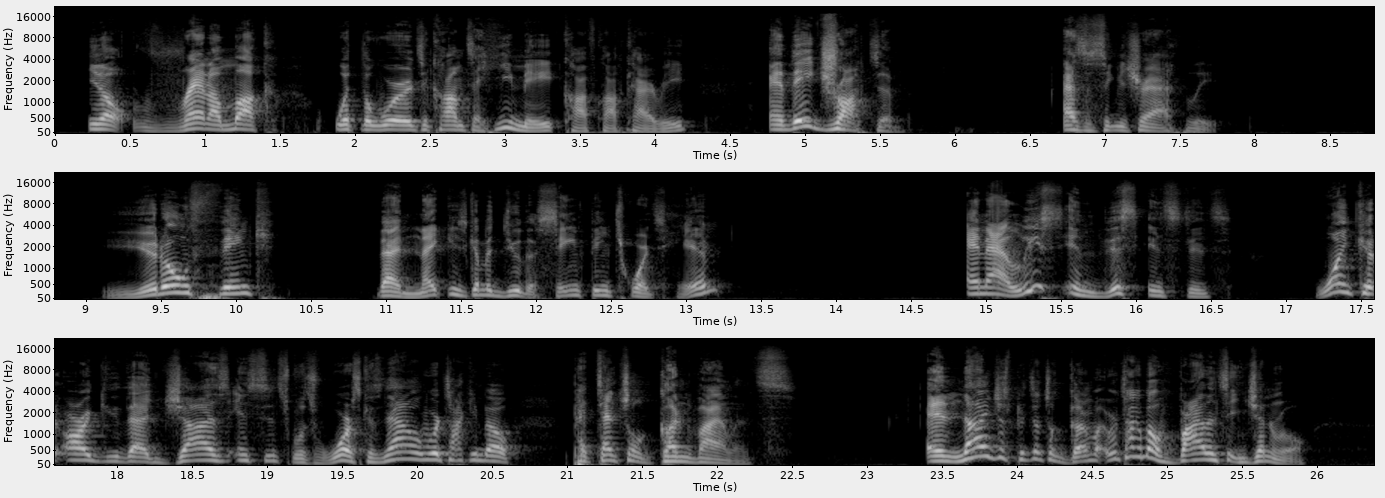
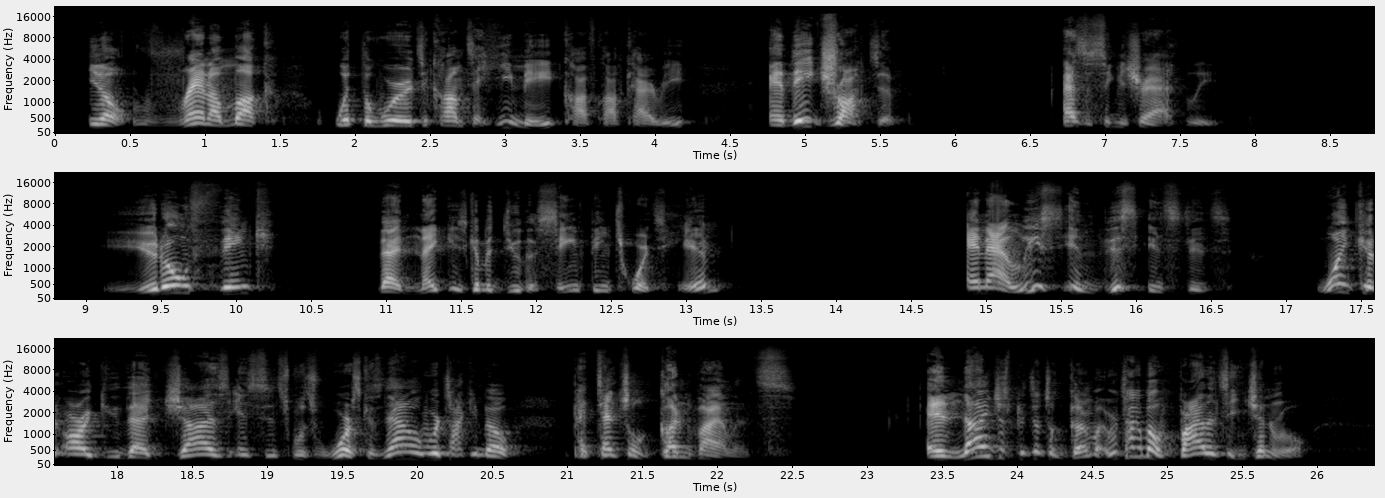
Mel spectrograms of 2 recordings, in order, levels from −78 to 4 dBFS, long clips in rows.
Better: first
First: none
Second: thin; very; fading below 350 Hz

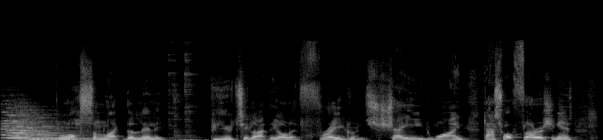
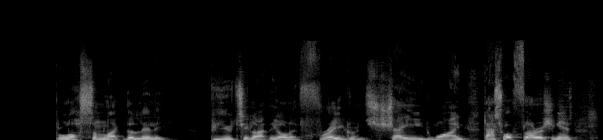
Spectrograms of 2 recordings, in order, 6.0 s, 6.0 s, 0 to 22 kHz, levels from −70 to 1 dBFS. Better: second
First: phone ringing; loud; at the start; peak 2 dB above the speech // keyboard typing; faint; at 1.5 s; peak 15 dB below the speech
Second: none

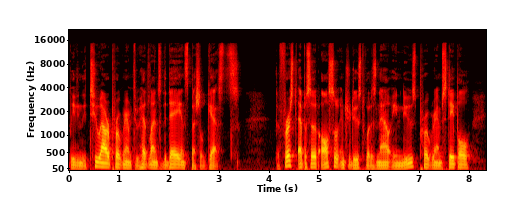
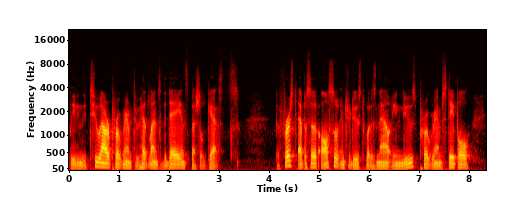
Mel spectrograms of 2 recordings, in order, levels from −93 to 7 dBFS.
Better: first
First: none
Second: muffled; very; fading above 2 kHz

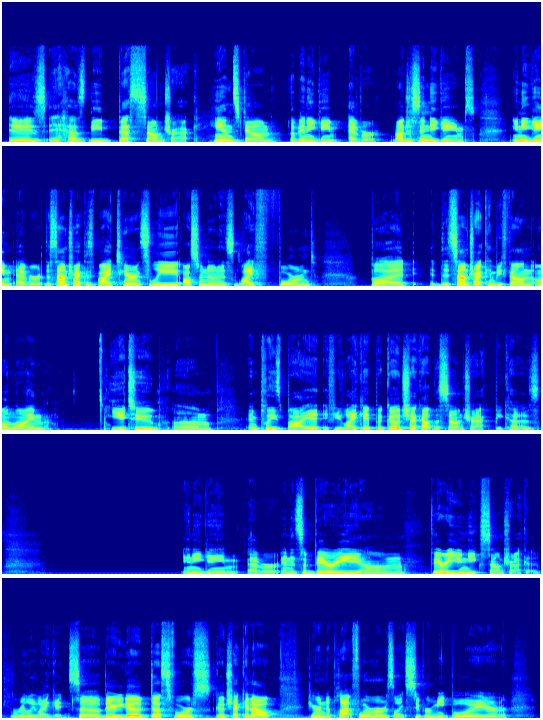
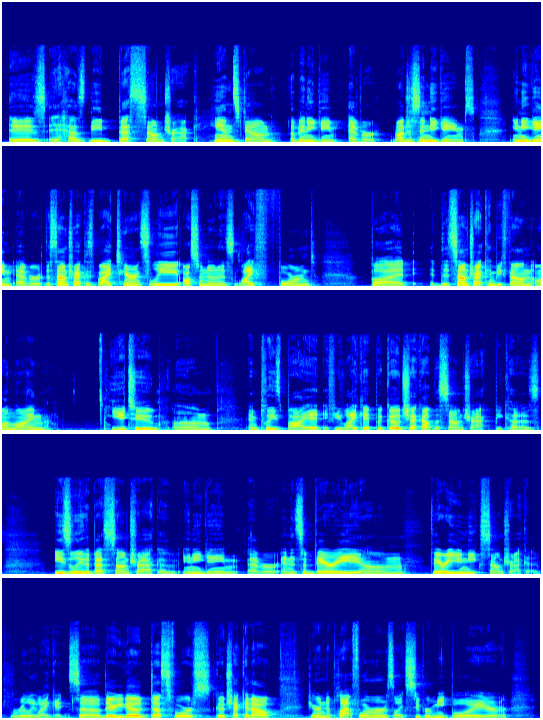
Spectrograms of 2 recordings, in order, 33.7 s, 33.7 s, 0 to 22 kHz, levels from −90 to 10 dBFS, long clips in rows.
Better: second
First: audio freezing; at 21 s for 1.5 s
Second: none

